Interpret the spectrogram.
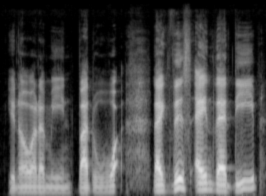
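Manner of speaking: ordinary delivery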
